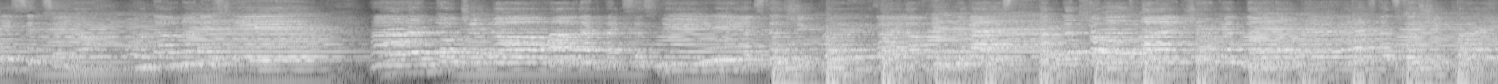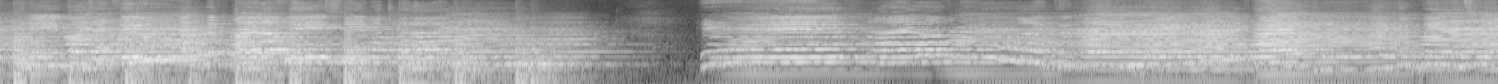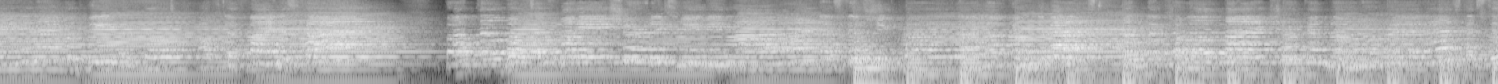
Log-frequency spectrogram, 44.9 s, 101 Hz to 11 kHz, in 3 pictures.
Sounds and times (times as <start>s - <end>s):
A capella: 0.0s - 20.8s, 22.0s - 44.9s.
